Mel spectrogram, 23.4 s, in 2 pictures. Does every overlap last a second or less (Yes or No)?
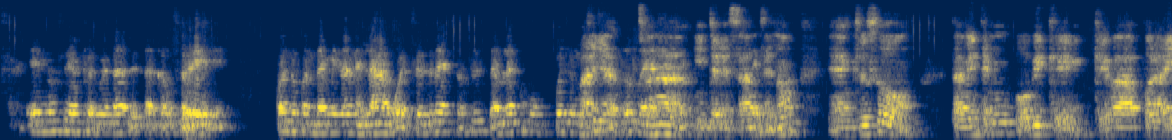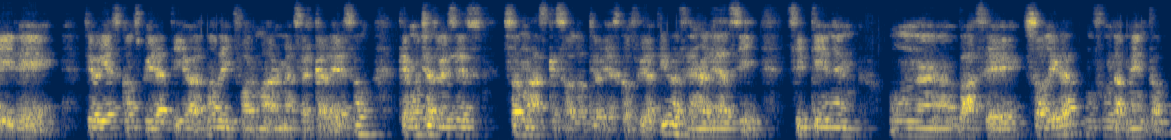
No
